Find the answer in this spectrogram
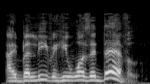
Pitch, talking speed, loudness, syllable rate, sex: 180 Hz, 240 wpm, -15 LUFS, 6.6 syllables/s, male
